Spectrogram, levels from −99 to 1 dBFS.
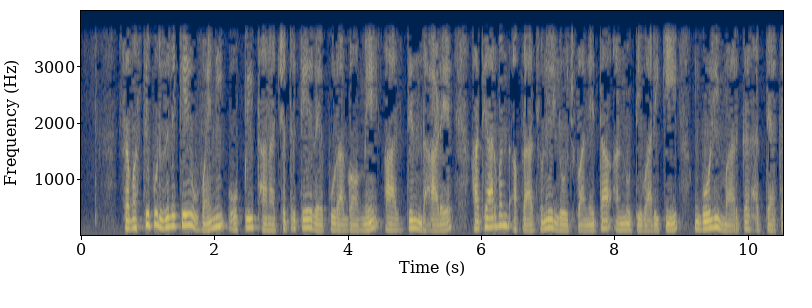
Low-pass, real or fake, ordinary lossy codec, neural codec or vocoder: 3.6 kHz; real; none; none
